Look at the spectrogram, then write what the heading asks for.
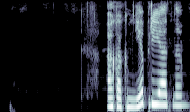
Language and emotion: Russian, positive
